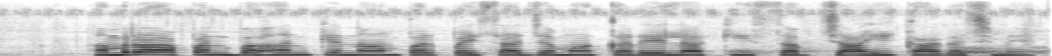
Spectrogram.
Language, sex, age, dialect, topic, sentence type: Magahi, female, 25-30, Western, banking, question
